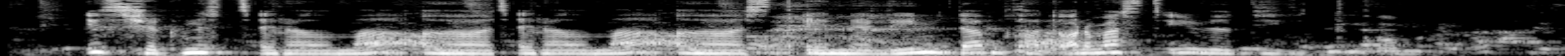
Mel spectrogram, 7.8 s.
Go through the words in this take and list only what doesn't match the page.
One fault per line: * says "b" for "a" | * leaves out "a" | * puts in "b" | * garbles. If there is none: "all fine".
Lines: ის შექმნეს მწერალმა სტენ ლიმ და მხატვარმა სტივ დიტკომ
* puts in "მწერალმა"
